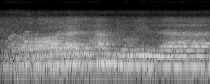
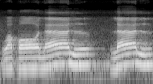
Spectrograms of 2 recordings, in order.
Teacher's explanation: Jadi lamnya pendek. Kenapa? Alifnya telah digugurkan, telah dihilangkan. · qala ini asalnya kalau diucapkan terpisah panjang, namun kalau dibaca wasal bersambung pendek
